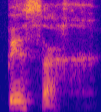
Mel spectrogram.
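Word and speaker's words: פסח: es en hebreo, eh que se pronuncia o se escribe Pesaj.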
